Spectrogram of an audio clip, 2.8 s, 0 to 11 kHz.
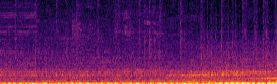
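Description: An Italika 125 FL motorcycle runs at a riding course among cones, its small engine giving a steady, close, rumbling drone with slight clatter throughout, no talk over it.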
